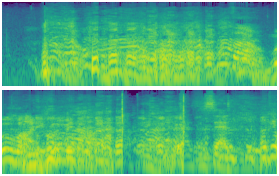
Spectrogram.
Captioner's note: laughter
